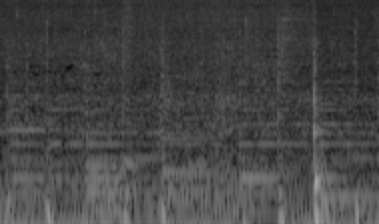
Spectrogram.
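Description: Tofu fries in a shallow layer of cooking oil with a continuous crackling sizzle and scattered sharper pops, close and steady throughout, with no voices.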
